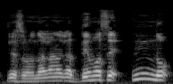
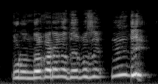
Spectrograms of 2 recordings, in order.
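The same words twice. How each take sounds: First: Said in the usual way. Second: このなかなか出ませんんで with the final ん doubled, high and loud through a laugh; extra n tacked on. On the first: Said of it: "んの字で田楽一本". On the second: Shown as a demonstration. Cheeky guest doubles the ん to win skewers, laughing. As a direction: lean on 出ませんんで, holding the added ん. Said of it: "そのなかなか出ませんの、んの字で".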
